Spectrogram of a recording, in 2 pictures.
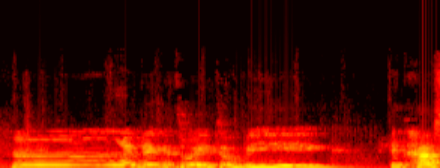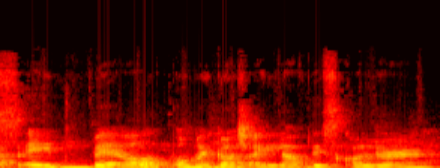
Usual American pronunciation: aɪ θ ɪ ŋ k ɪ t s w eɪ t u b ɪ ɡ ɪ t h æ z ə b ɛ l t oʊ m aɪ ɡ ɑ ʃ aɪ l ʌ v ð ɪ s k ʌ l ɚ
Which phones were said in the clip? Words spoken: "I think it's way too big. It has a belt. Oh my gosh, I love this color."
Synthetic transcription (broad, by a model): aɪ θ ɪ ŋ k ɪ t s w eɪ t u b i ɪ t h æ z ə b ɛ l t oʊ m aɪ ɡ ɑ ʃ aɪ l ʌ v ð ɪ s k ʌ l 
